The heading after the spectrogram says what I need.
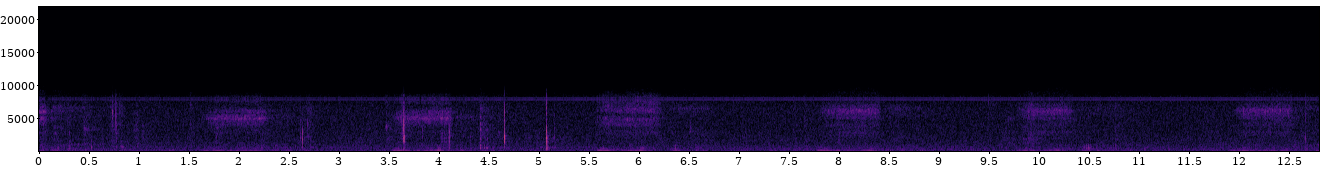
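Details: A 10-week-old female English Bulldog puppy snoring in sleep: soft, rhythmic snores about every two seconds, roughly 30 a minute, with faint clicks, one an elbow click, over a steady room hiss.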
